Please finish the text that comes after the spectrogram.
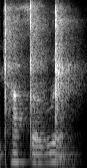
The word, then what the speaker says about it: Catherine: I think that would be Catherine. 3 syllables. Well, you see, arguably it's what you call a medial vowel, so it gets swallowed up.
